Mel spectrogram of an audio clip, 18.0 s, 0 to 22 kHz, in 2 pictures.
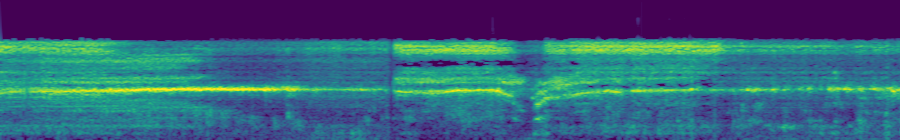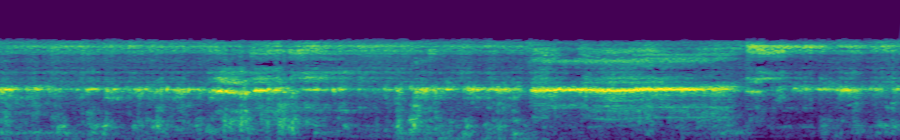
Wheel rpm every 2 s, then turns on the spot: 210, 230, 180, 230, 230, 230, 230, 230, 230.
none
